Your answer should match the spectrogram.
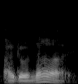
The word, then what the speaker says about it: Adonai: words when we say even when we pronounce this we say Adonai right we don't pronounce this Y at all that that's the implication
